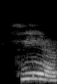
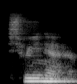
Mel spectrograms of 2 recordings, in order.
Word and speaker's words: Schweiner: Yes, the E is following the I, but the E is not audible. It's like a long E.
